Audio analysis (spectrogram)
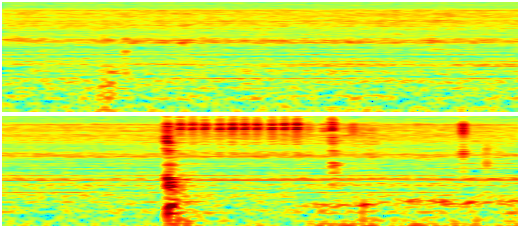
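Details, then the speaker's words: Thermowatt-type gas boiler/heater ignition control board after replacing broken ION-sensor amplifier transistor with higher-gain one: quiet, then quick burst of sharp spark ticks and burner catching, flame stays on; normal ignition. "so it delivers the shock and you can see the flame continues"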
